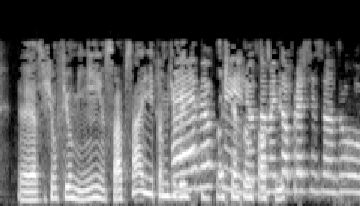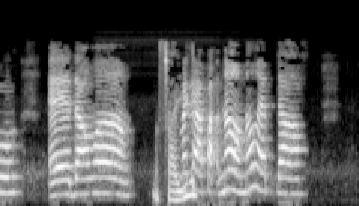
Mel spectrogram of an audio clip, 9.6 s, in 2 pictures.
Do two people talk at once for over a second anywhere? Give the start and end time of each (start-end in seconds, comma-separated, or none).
2.3-3.8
